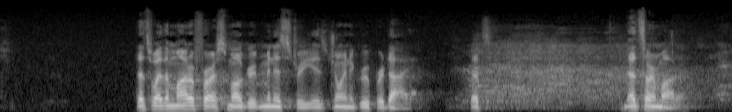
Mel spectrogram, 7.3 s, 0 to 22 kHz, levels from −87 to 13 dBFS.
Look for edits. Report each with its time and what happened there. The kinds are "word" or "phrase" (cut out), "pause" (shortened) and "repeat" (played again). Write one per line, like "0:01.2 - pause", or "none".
none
